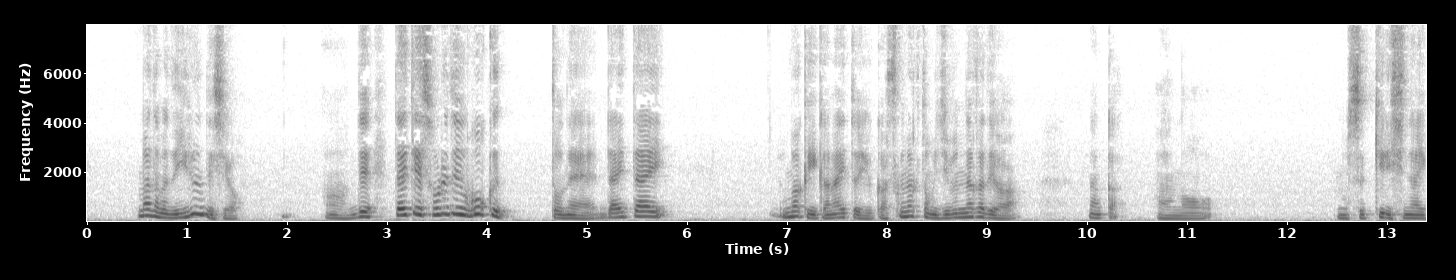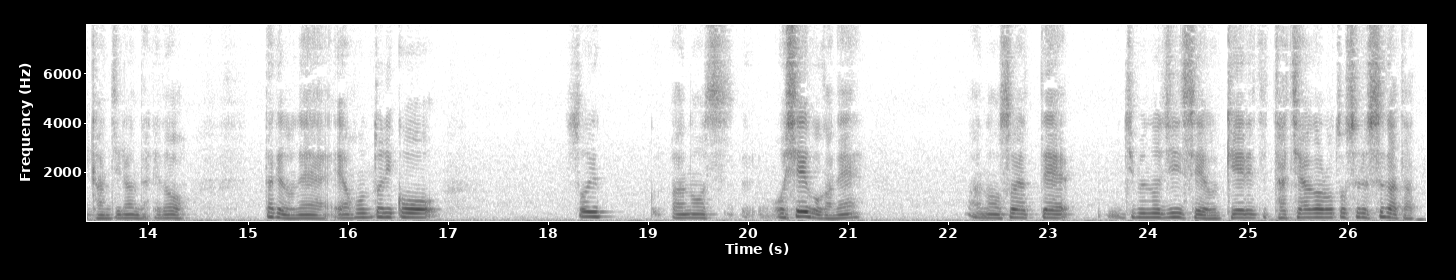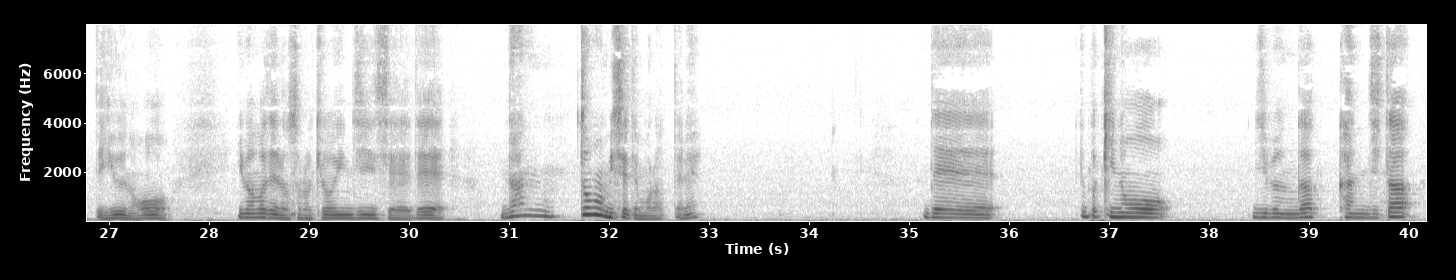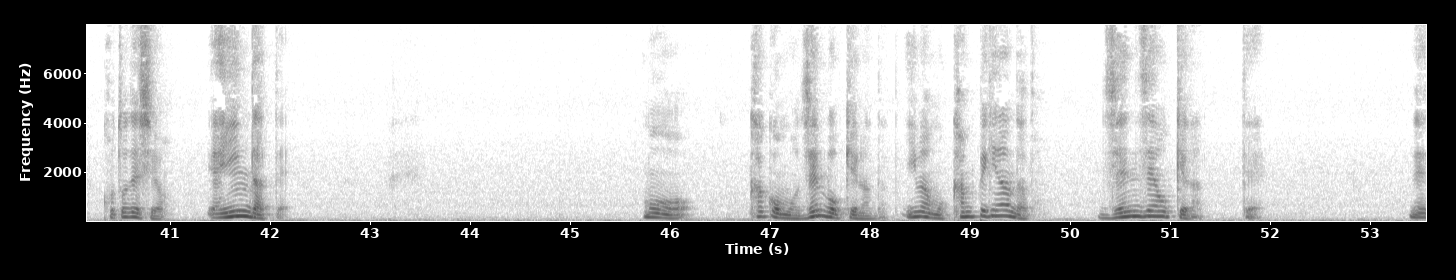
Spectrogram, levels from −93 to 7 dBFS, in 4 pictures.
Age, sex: 60-79, male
